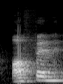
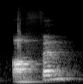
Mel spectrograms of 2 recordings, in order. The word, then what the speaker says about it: often: Often è una delle poche parole che sta cambiando la pronuncia. Quindi si può pronunciare la T oppure no. Quindi often senza la T oppure often.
